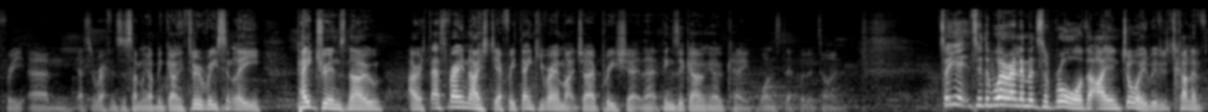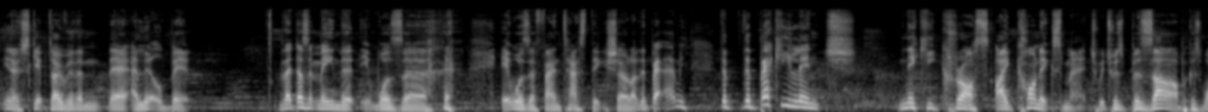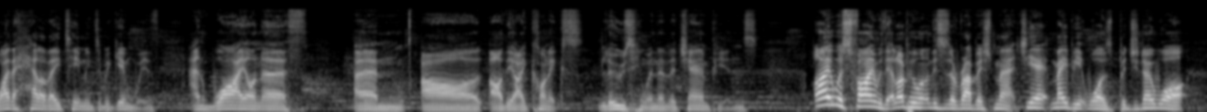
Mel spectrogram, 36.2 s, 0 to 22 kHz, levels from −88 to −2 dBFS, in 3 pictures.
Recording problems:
chatter from many people; faint; throughout; 30 dB below the speech

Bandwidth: 15 kHz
